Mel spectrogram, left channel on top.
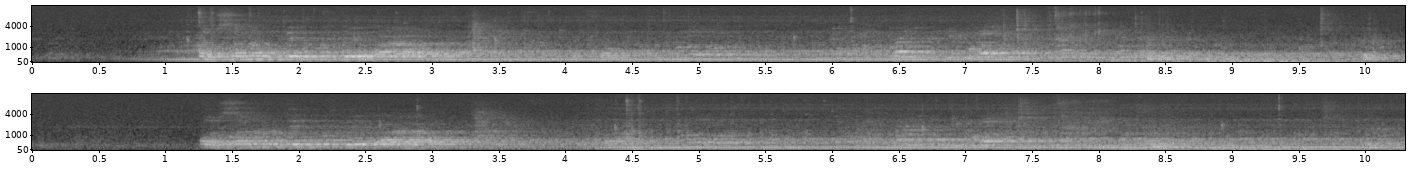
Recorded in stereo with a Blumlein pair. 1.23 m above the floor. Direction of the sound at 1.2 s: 50° left.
